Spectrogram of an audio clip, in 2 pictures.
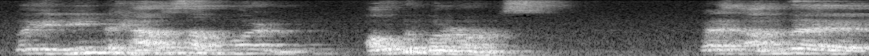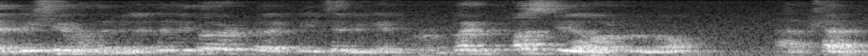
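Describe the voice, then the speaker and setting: A man's voice: sits high, expressive, extremely slow, a little mellow. A man, a monk giving a humorous lecture to teachers, joking and acting out little dialogues. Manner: jokes and acts out little dialogues, switching between English and Tamil. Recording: echoey hall from far off.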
